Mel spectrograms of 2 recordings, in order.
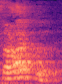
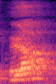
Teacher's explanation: ड़ा में जीभ ऊपर जाएगी, मूर्धा पे बोलिए ड़ा। जब आप ड़ा बोलेंगे ऊपर जाने के बाद जीभ नीचे से खटक जैसे गिरेगी। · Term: उत्क्षेपित व्यंजन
